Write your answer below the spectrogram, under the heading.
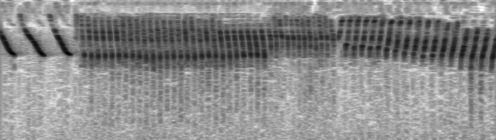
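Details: Yellow canary in sustained song: three sweeping whistled notes open into a long, rapid, rolling trill that shifts pitch midway and keeps going without a break.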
